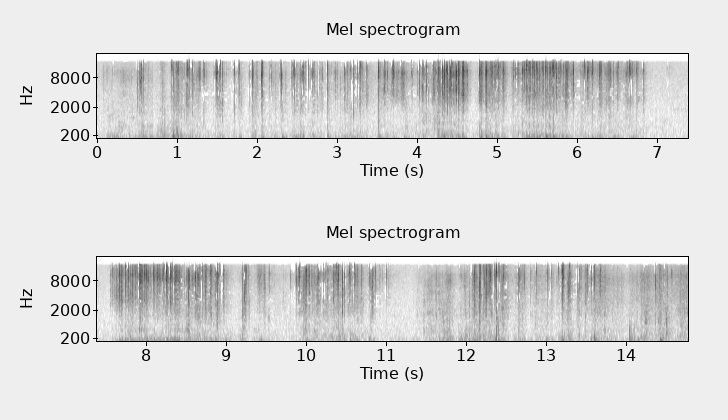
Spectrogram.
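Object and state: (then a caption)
Sequined beaded handbag. Long nails scratch and tap the beaded front of a small fabric handbag covered in beads and sequins. The result is a dense, bright, crinkly rustle of rapid clicks and scrapes over soft low thumps, with a brief quiet pause midway.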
